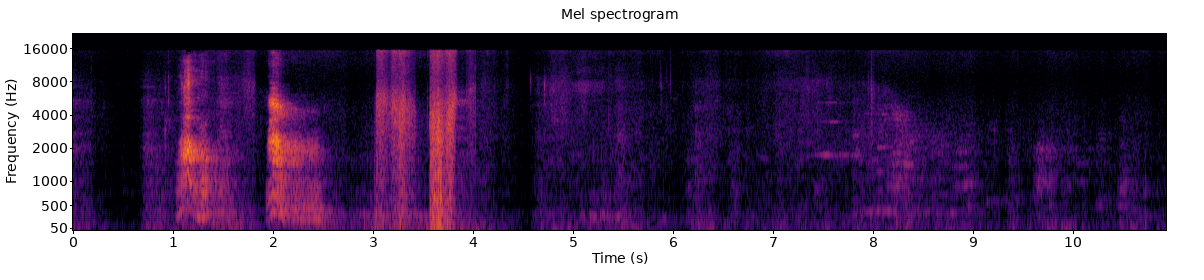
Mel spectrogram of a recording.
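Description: Puppies squeal and yelp close by.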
